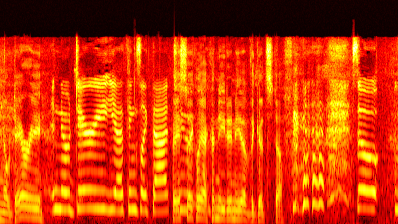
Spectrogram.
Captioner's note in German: Gelächter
